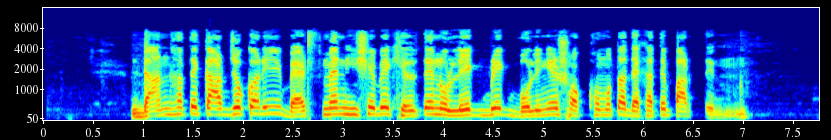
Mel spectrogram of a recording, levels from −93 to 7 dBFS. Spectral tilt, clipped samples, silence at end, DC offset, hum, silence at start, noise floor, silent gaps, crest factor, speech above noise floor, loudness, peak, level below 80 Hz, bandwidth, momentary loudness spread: -5.5 dB/octave; under 0.1%; 0.75 s; under 0.1%; none; 0.9 s; -69 dBFS; none; 14 dB; 55 dB; -15 LUFS; 0 dBFS; -54 dBFS; 7.6 kHz; 10 LU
